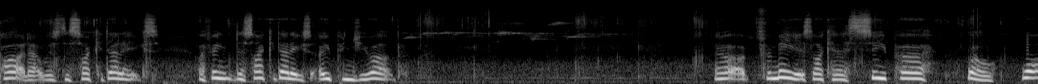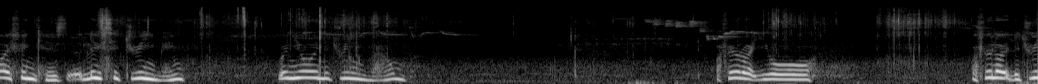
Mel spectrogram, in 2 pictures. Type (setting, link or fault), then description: setting, outdoors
